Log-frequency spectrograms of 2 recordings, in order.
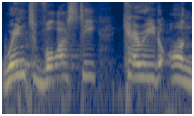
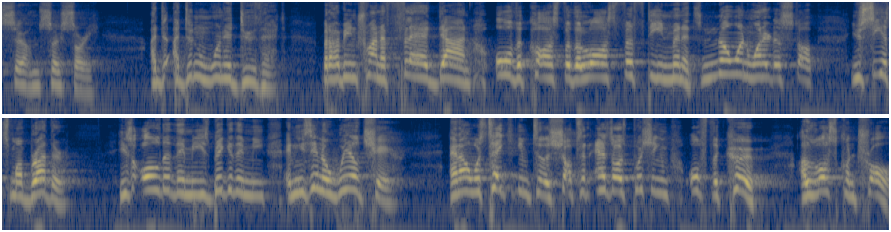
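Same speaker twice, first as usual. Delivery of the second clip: ordinary delivery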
